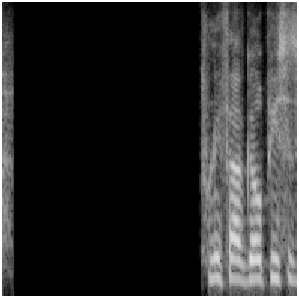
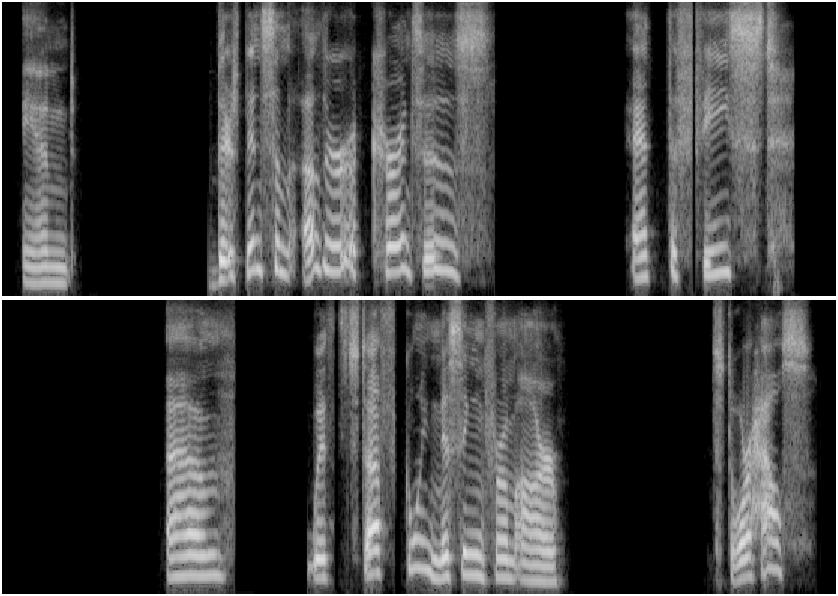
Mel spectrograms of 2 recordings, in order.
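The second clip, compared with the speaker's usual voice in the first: nervous voice, higher, slow and halting. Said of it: "you can tell he's nervous. He's sweating bullets nervous".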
